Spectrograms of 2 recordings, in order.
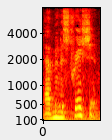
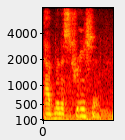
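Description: First: The main stress is on the fourth syllable. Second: The same.

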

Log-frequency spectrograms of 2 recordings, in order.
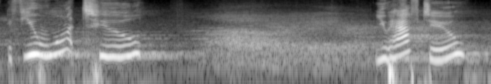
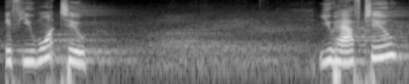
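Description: First: It is said with strong, emphatic energy. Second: It is said with ordinary, low energy.

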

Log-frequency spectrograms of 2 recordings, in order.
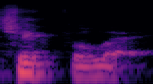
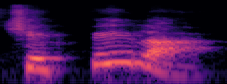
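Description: First: The middle part sounds like 'filet'. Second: The middle part sounds like 'fila'. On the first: The speaker calls it wrong. "She says it's Chick-fil-A" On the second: The speaker calls it right. "I say that it's Chick-fil-A. Look at the way that it's spelled. It's F-I-L-A"

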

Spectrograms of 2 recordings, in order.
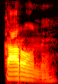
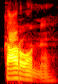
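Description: No difference in how they are said.

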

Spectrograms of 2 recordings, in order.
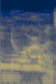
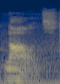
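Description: First: The name is said fully, as New Orleans. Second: The name is squeezed together, sounding like Narlands. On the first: The speaker calls it wrong. "You don't say New Orleans" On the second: The speaker calls it right. "it's Narlands. Narlands, like that"

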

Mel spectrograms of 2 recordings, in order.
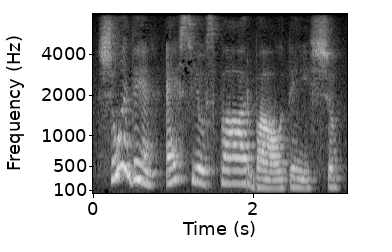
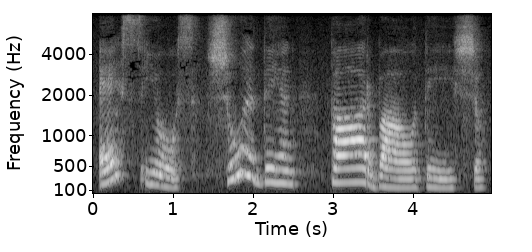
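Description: First: It is said at normal speed. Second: It is said slowly.

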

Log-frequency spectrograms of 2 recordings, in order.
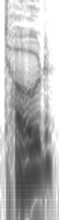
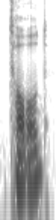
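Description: First: The L sound at the end is dropped. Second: The L sound at the end is pronounced. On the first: "being said like Todd, which I guess is maybe toad" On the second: "which to me sounds like I'm saying the L"

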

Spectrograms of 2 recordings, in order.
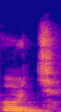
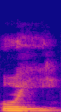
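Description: First: The word ends in a 'j' sound, as in jam. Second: The word ends in a 'y' sound, like oy. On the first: The speaker calls it wrong. "বলা হচ্ছে না" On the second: The speaker calls it right. "এটা হবে ওই"

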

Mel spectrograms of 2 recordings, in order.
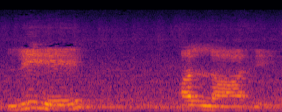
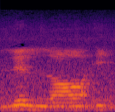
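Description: First: The alif is pronounced as a separate vowel. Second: The alif is dropped and the sounds run together. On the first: "if you are a slow reader, you can say Li Allahi" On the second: "You have the option of dropping alif here and pronounce Lillahi"

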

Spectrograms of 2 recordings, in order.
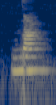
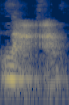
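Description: First: The word is said in the neutral tone. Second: The word carries a full tone. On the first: This is the reading used in this text. "我们在这块读的是那，轻声" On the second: This is the everyday reading of the character. "我们平常呢是什么呀？读的是哪"

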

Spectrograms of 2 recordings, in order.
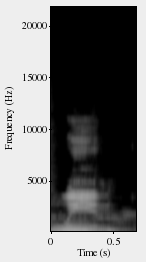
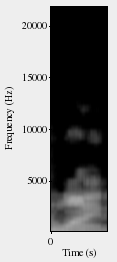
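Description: First: The name sounds like the word Wiener. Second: The name sounds like the word wine. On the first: The speaker calls it right. "it's Wiene. ... Sounds like Wiener" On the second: The speaker calls it wrong. "I said wine"

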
